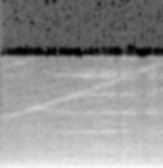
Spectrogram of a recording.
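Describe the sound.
Rocket engine thrust roars in a voice-controlled space game: a dense, steady rushing noise that holds at an even level for the whole stretch, without breaks or pauses.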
